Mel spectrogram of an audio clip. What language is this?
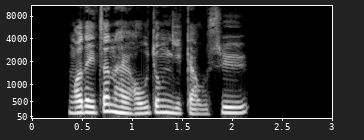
Cantonese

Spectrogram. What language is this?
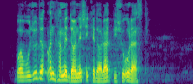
Persian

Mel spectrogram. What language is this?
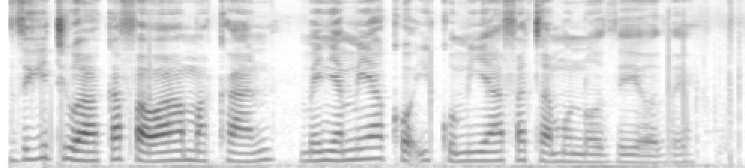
Kikuyu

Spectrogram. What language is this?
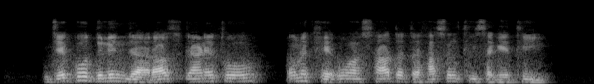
Sindhi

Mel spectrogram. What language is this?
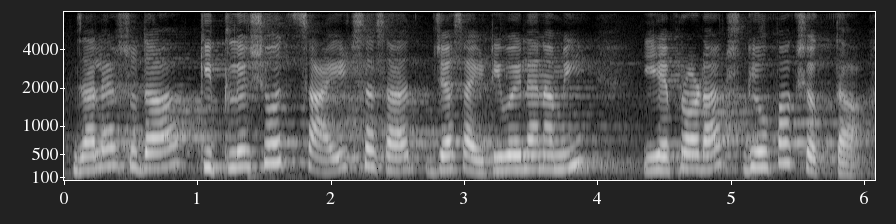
Konkani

